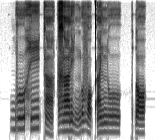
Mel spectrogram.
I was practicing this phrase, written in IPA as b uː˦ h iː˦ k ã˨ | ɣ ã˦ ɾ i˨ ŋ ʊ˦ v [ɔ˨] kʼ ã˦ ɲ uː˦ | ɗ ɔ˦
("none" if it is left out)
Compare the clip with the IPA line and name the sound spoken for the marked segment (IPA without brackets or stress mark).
ɔ˨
